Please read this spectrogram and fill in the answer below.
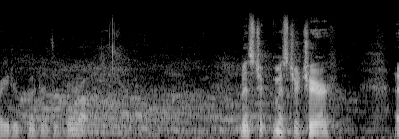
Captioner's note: audience clamoring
